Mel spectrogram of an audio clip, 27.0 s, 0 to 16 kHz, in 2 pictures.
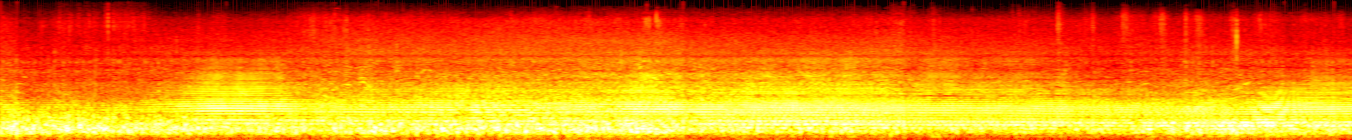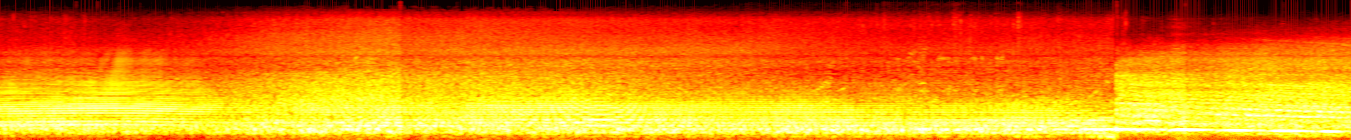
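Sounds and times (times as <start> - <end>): propeller aircraft engine flypast: 0.0 - 27.0.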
